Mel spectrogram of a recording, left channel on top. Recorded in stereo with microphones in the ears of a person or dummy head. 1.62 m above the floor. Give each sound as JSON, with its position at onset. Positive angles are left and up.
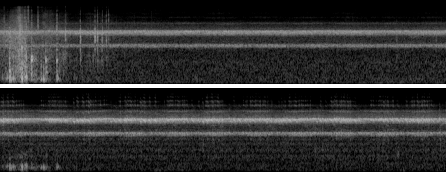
{"t": 0.0, "sound": "an insect", "side_deg": -65, "distance_m": 2.5}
